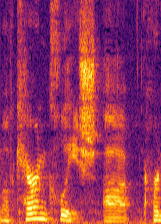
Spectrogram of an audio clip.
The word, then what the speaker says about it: Cliche: actress Now American by the name of Karen kich uh her name is spelled Karen cliche uh but it's pronounced clich um damned Americanized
